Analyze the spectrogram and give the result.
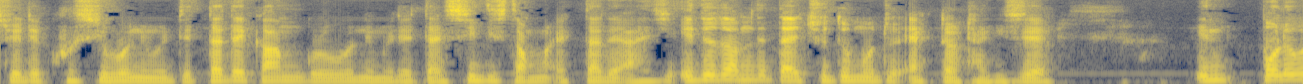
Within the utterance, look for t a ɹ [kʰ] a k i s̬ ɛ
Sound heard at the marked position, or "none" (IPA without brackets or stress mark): tʰ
